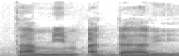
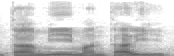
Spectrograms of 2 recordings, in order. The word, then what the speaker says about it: Tamim ad-Dari: Tamim ad-Dari, bukan Tamim Mantari, Tamim ad-Dari, betul kan?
